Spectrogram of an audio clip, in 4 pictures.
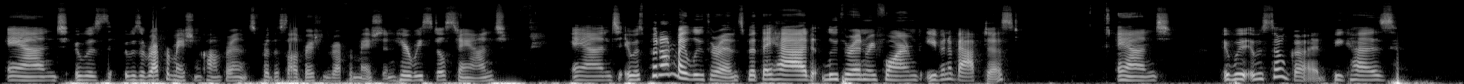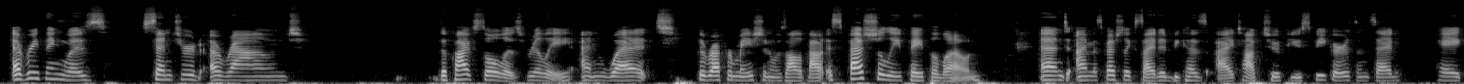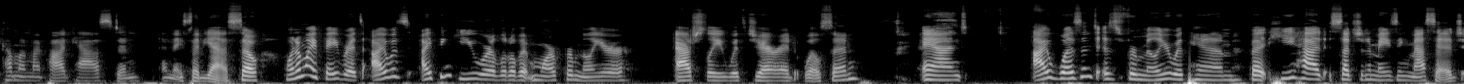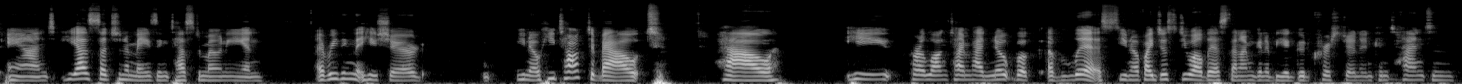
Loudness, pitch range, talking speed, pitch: -22 LUFS, 185-225 Hz, 165 wpm, 200 Hz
